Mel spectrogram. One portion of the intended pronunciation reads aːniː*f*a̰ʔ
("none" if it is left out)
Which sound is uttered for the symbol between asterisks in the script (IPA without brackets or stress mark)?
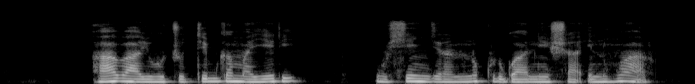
ʃ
